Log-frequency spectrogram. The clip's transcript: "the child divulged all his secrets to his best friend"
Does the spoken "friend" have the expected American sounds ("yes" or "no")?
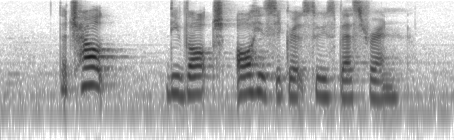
yes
